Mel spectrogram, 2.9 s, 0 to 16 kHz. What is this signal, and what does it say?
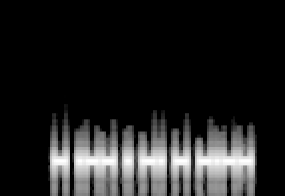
Morse code, heard as a keyed tone, about 30 wpm, 550 Hz. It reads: TWENTY
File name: Ultimate Word List / 30WPM Ultimate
